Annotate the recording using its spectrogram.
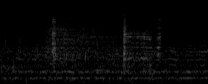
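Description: Metal tongs scraping and clinking against a steel wok of simmering soup, twice, over a faint steady buzzing hum.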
